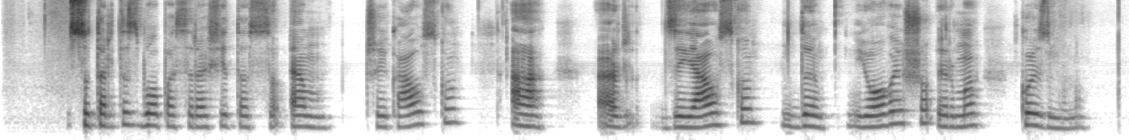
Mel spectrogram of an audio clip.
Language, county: Lithuanian, Tauragė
